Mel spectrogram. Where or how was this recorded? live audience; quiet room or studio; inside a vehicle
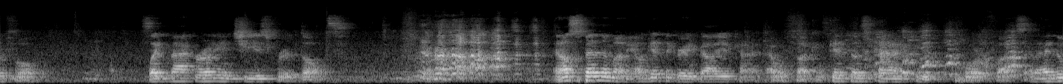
live audience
